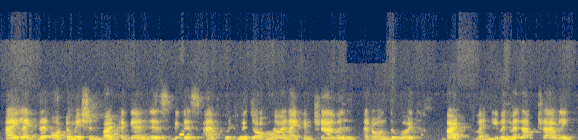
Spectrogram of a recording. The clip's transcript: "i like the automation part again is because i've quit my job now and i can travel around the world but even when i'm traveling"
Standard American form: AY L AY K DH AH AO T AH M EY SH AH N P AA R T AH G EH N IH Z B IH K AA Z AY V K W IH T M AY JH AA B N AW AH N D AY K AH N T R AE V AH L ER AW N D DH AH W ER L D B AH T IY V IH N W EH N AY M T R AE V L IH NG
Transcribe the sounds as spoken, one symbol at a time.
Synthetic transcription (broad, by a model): AY L AY K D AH AO T AH M EY SH AH N P AA R T AH G EH N IH Z B IH K AA Z AY V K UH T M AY JH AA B N AW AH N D AY K AH N T R AE V AH L ER AW N D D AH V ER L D B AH T IY V IH N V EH N AY M T R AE V L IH NG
